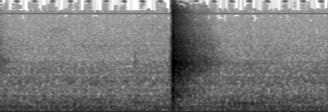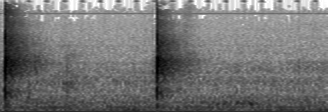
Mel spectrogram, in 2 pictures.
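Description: Kitchen knife chopping through a banana onto a cutting board, three sharp knocks about a second and a half apart as the banana is cut into small rounds.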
